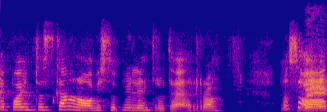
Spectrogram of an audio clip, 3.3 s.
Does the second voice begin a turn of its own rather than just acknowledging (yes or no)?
yes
